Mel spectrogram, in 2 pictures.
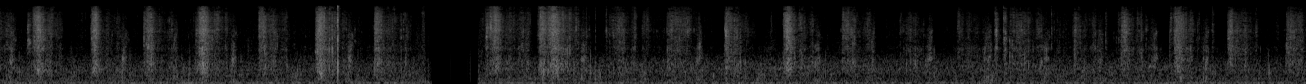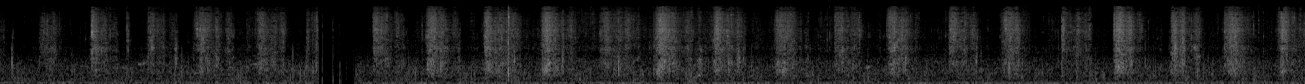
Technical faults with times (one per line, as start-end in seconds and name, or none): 4.18-4.83 intermittent contact
16.19-16.66 intermittent contact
